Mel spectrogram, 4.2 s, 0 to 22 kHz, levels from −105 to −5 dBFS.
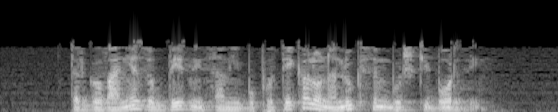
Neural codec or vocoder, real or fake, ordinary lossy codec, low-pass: none; real; AAC, 16 kbps; 10.8 kHz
